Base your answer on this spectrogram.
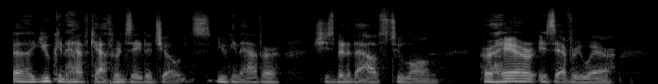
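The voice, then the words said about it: Imitates another person's voice. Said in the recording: “did you like my Michael Douglas? ... no one can do that accent. ... it's so specific.”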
